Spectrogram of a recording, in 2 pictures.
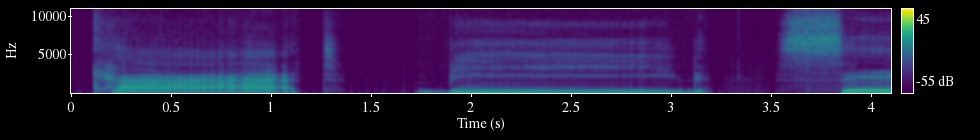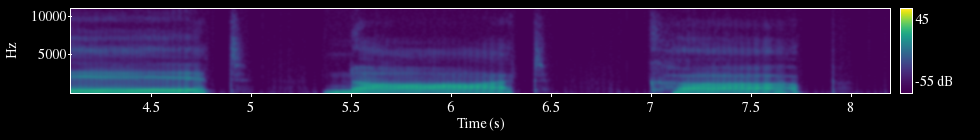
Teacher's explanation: Feel your mouth open more for A and O and less for I and U.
